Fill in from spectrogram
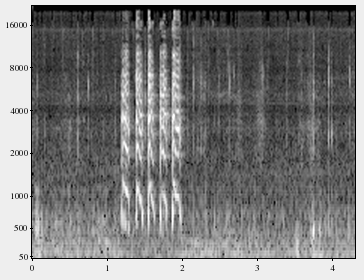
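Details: Baby green Indian ringneck parrot, a pet, being fed: five hoarse, arched, harmonic calls in quick succession over about one second, then near quiet with faint background noise.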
